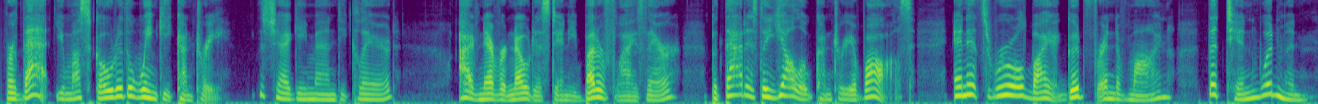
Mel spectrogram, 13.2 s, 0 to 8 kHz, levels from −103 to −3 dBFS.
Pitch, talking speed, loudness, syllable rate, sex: 180 Hz, 175 wpm, -20 LUFS, 5.0 syllables/s, female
